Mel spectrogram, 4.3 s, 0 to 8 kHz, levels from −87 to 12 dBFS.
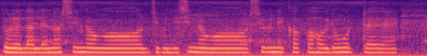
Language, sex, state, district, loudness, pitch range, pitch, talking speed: Chakma, female, Tripura, Dhalai, -13 LUFS, 215-225 Hz, 220 Hz, 155 wpm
